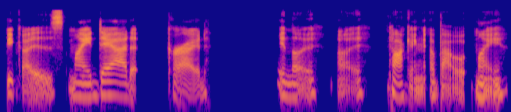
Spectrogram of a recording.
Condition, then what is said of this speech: Aphasia. Sorry. I have aphasia as well.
